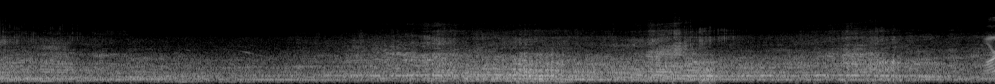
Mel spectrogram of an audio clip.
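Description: Race cars lapping Motordrome Speedway in a 2010 race, engines droning and rising in distant passes over a continuous roar, with faint crowd and track ambience.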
